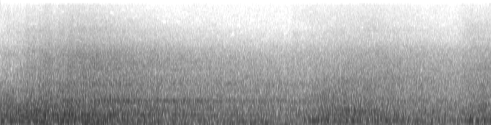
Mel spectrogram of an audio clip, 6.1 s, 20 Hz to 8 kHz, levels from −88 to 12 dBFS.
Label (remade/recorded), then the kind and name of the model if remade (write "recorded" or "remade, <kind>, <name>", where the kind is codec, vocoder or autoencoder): remade, vocoder, Vocos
